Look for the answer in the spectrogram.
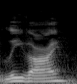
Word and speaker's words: Levi: What if I said Levy? Levi. Levi. L-E-V-I. Levi. I'm trying to remember. Yeah. Well, Levy is, I think, L-E-V-Y. That's why I didn't want to say it wrong.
